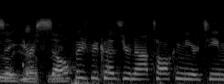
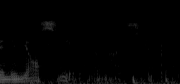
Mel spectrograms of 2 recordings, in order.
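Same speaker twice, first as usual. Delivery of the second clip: whispered aside; 12 semitones lower, 16 dB quieter than usual. Real, not acted. Muttered aside while gaming.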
